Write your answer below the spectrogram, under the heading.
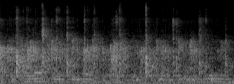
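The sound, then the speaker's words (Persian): Audience applause at a technology awards ceremony, moderate clapping with individual claps audible over a steady background. “تشویق بفرمایید.”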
